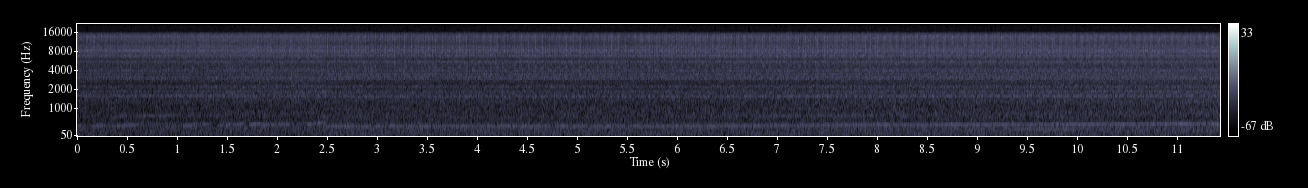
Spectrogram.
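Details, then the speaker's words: Eight-year-old MSI Radeon HD 7970 Twin Frozr III graphics card under load: a thin steady coil whine slowly creeps up in pitch over an irregular fan rush. One 75 mm fan (PLD08010S12HH) is dead and the other is failing. "so we're loaded you should be able to hear the irregular fan spinning separate from the coil wine"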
